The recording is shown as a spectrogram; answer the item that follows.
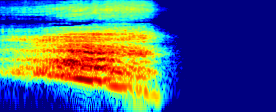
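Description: A single big-cat-style roar, falling in pitch over about a second and then cutting off abruptly into silence.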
